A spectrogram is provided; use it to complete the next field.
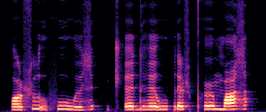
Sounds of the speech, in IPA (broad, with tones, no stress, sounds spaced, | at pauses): ɔ˩ ʂ l ṵ˥ f u˧ w ʏ˩ z | t͡ʃʼ ɛ˧ dʱ ɛ˧ w | ɾ ɛ˧ ʂ pʰ ə˞˧˥ m ɑ˧˥ z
